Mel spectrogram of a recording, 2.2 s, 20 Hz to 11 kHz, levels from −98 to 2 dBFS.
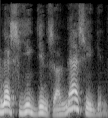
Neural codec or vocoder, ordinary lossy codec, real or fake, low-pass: none; AAC, 32 kbps; real; 9.9 kHz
